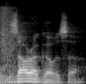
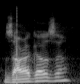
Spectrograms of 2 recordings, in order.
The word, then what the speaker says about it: Zaragoza: that cool there goes i pronounce the second a it sounds like you're saying oh zaragoza zaragoza gotcha hopefully that's closer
